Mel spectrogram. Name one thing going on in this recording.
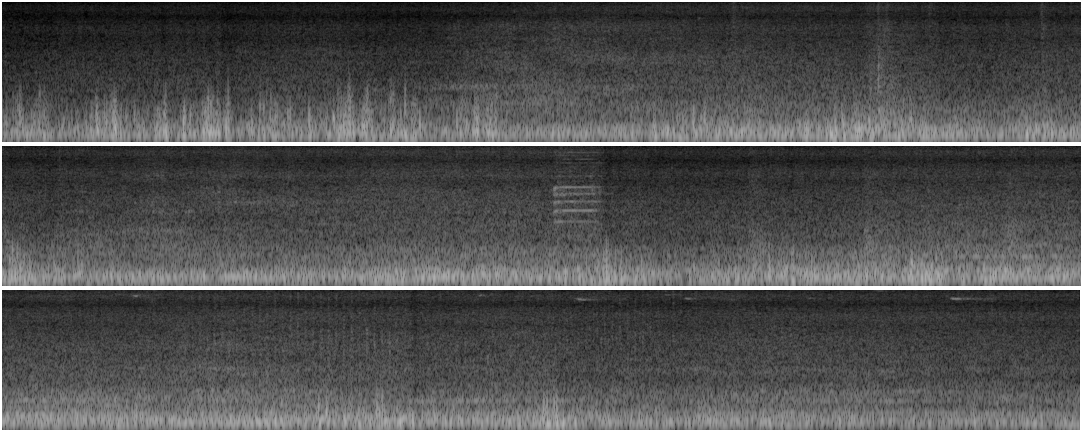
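A vehicle's engine rumbles steadily while driving along a road.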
